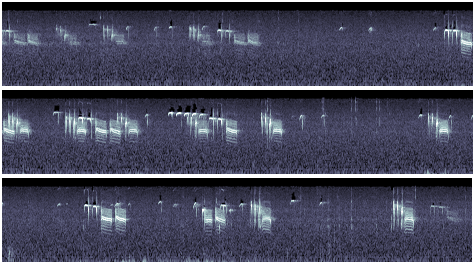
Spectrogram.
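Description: A songbird singing: phrases of quick, high, downward-sweeping notes repeated in bouts every second or two. The phrases are louder from about a third of the way in.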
